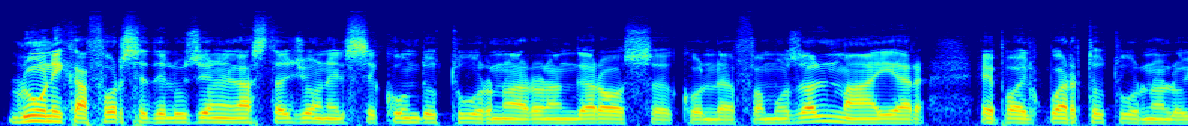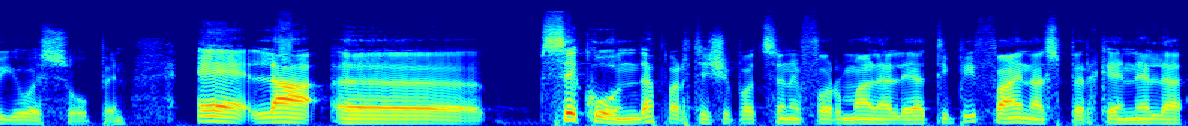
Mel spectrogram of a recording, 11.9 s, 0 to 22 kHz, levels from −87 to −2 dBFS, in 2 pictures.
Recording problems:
none

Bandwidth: 15 kHz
